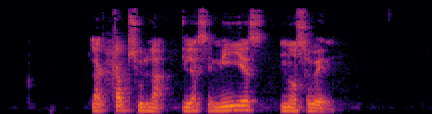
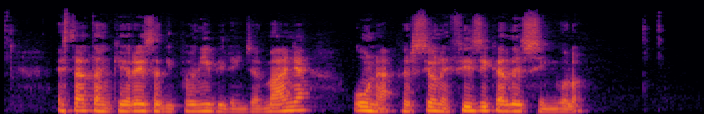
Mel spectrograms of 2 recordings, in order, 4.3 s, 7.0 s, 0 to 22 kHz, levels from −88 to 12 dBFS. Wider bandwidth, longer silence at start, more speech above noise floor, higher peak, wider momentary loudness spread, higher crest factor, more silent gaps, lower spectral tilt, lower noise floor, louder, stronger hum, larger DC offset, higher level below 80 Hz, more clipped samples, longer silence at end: first, 16 kHz vs 14.5 kHz; first, 0.9 s vs 0.55 s; second, 46 dB vs 50 dB; about the same, -4 dBFS vs -2 dBFS; second, 6 LU vs 10 LU; about the same, 20 dB vs 18 dB; neither; second, -4 dB/octave vs -5.5 dB/octave; about the same, -68 dBFS vs -70 dBFS; second, -23 LUFS vs -20 LUFS; neither; neither; second, -64 dBFS vs -54 dBFS; neither; second, 1 s vs 1.2 s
